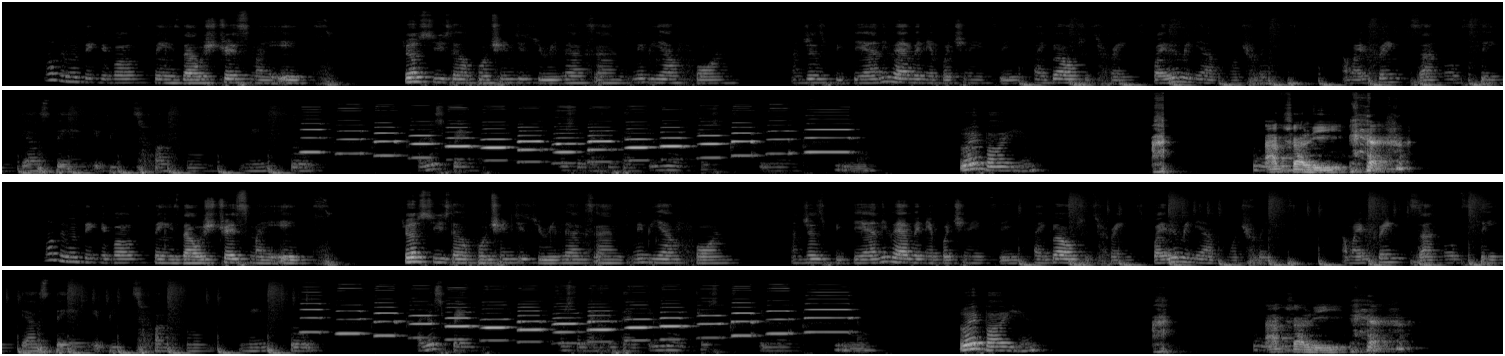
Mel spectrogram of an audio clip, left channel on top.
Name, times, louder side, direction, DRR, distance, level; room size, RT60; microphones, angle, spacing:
voice 1, 0.4-3.3 4.0-7.3 7.9-12.9 13.4-18.1 19.2-19.7 20.6-22.2 22.6-22.9 23.4-23.7 24.6-25.4, right 3 dB, 55° right, 0.8 m, -40 dB
sound 1, 10.2-10.4 10.7-11.4 11.7-12.4 12.7-13.4 13.7-14.4 14.7-15.4 15.7-16.4 16.7-17.4 17.7-18.1, right 2 dB, 75° right, 0.5 m, -45 dB
Harmonica, 18.0-23.5, left 2 dB, 20° right, 0.8 m, -31 dB
voice 2, 27.5-29.1, left 8 dB, 60° left, 0.3 m, -30 dB
3.2 x 2.3 x 2.7 m
head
